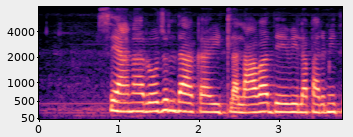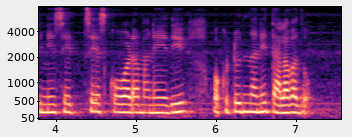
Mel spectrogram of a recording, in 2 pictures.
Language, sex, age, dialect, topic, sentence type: Telugu, male, 31-35, Southern, banking, statement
